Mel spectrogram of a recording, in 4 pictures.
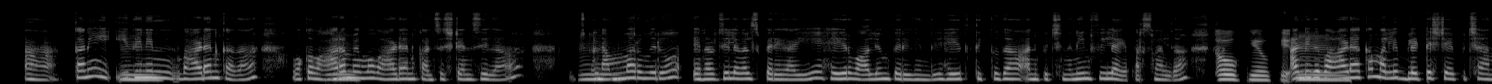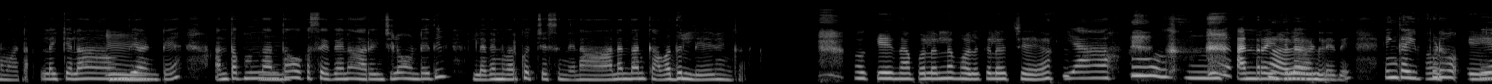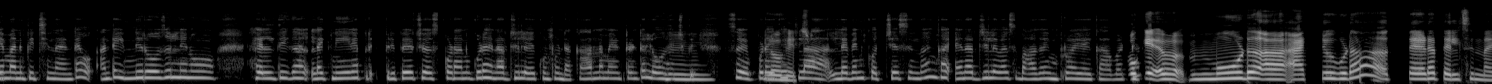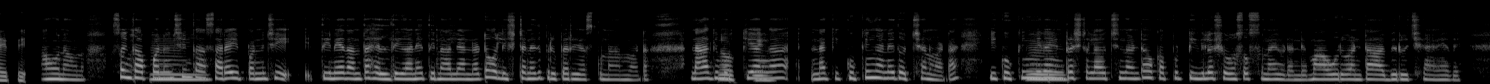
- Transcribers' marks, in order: in English: "కన్సిస్టెన్సీగా"; in English: "ఎనర్జీ లెవెల్స్"; in English: "హెయిర్ వాల్యూమ్"; in English: "హెయిర్ థిక్‌గా"; in English: "ఫీల్"; in English: "పర్సనల్‌గా. అండ్"; in English: "బ్లడ్ టెస్ట్"; in English: "లైక్"; in English: "రేంజ్‌లో"; in English: "లెవెన్"; other background noise; chuckle; laughing while speaking: "యాహూ! అన్ని రేంజ్‌లో ఉండేది"; in English: "రేంజ్‌లో"; tapping; in English: "హెల్తీగా లైక్"; in English: "ప్రిపేర్"; in English: "ఎనర్జీ"; in English: "లో హెచ్‌పి. సో"; in English: "లో హెచ్ బి"; in English: "లేవెన్ కొచ్చేసిందో"; in English: "ఎనర్జీ లెవెల్స్"; in English: "ఇంప్రూవ్"; in English: "మూడ్"; in English: "యాక్టివ్"; in English: "సో"; in English: "హెల్తీగానే"; in English: "లిస్ట్"; in English: "ప్రిపేర్"; in English: "కుకింగ్"; in English: "కుకింగ్"; in English: "ఇంట్రెస్ట్"; in English: "షోస్"
- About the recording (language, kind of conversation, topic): Telugu, podcast, ఆరోగ్యవంతమైన ఆహారాన్ని తక్కువ సమయంలో తయారుచేయడానికి మీ చిట్కాలు ఏమిటి?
